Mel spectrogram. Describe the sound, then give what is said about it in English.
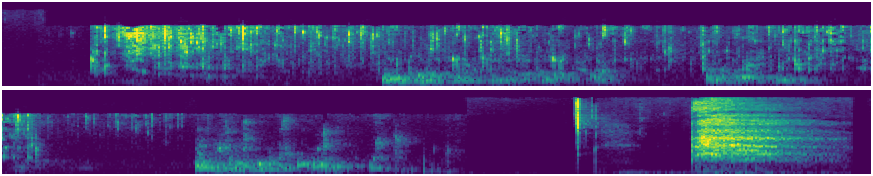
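Water is poured in several splashing bursts during a water break, followed by a short pause and a breathy exhale like an after-drink sigh, with no talking. “For those of you who can't see what's happening, we're taking a water break.”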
